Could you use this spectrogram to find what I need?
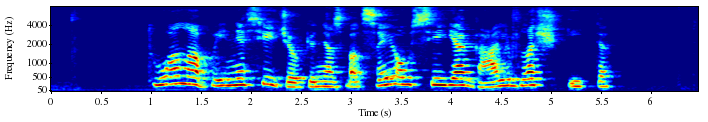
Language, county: Lithuanian, Panevėžys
